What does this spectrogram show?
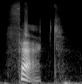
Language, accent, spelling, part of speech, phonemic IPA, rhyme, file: English, US, fact, noun / interjection, /fækt/, -ækt, En-us-fact.ogg
- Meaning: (noun) 1. Something actual as opposed to invented 2. Something which is real 3. Something concrete used as a basis for further interpretation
